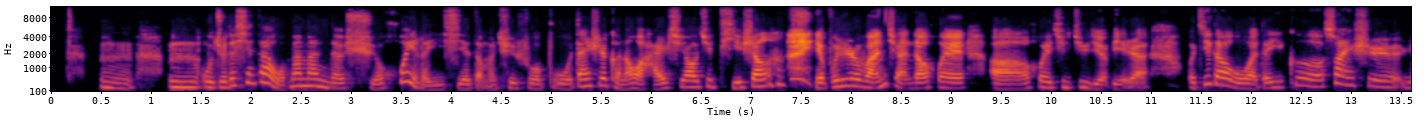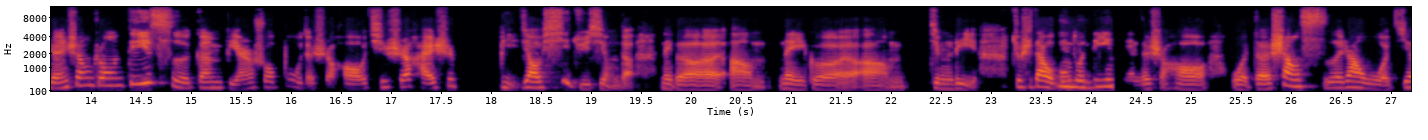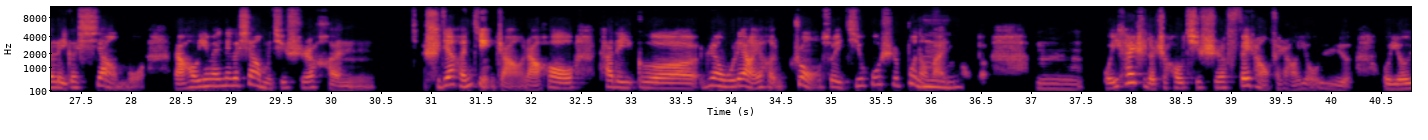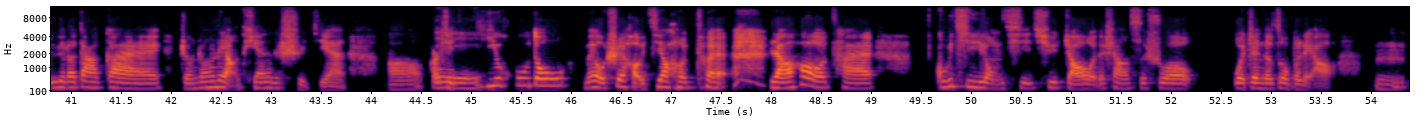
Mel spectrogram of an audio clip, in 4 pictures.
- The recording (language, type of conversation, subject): Chinese, podcast, 你是怎么学会说“不”的？
- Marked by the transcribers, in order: other noise; chuckle; laughing while speaking: "睡好觉，对"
